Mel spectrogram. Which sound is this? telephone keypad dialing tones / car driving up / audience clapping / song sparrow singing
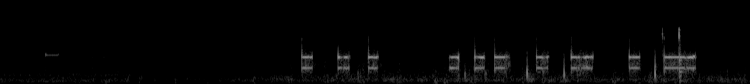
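telephone keypad dialing tones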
